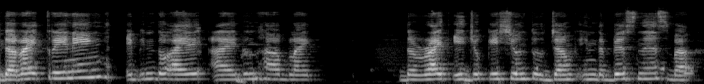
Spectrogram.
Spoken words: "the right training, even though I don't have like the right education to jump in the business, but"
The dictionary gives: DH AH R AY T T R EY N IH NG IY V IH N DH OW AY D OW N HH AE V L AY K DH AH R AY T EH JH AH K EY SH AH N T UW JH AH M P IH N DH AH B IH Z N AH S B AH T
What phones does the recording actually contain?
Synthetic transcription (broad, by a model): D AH R AY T T R EY N IH NG IY V IH N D OW AY D OW N HH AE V L AY K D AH R AY T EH JH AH K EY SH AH N T UW JH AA M P IH N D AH B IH S N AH S B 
